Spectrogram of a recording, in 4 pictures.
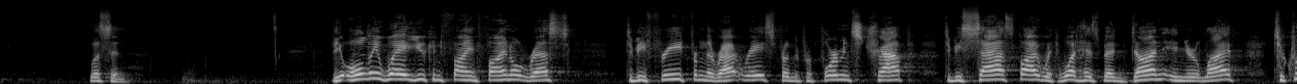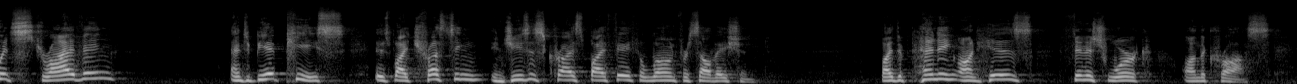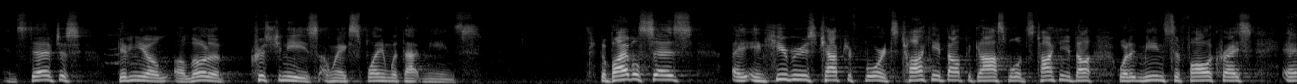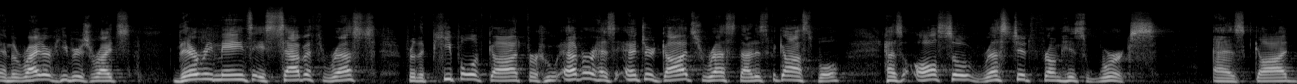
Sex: male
